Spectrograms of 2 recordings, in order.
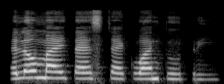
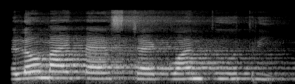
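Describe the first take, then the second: First: The voice is heard dry, with no echo. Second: The voice is heard with an added echo. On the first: "tanggalin po natin yung echo" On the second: "Lagyan natin ng echo"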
